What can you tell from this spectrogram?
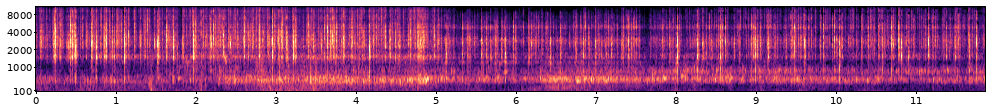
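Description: Underwater ambience heard through a submerged camera housing: a steady, muffled water rush with many scattered crackling clicks.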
